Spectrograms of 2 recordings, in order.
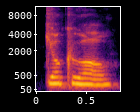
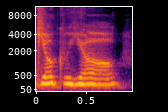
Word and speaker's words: Gyokuo: I say yuo. Gyokuo. So, not not Yokuo, but Gyoku O.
